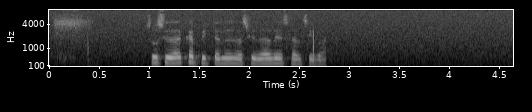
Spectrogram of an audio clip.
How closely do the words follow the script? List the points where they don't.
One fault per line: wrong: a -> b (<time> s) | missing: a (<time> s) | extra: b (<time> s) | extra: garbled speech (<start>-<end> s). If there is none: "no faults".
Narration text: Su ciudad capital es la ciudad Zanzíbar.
extra: de (2.2 s)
